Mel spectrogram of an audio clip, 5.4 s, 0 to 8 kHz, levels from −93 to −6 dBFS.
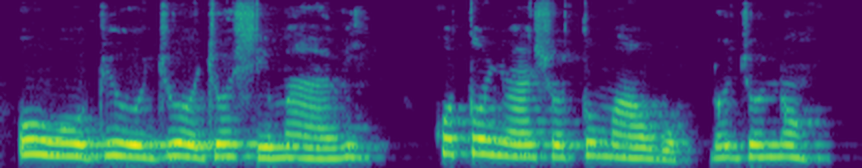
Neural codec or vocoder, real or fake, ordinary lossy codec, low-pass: none; real; none; none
